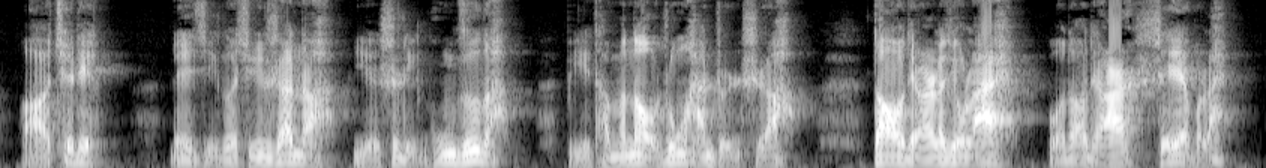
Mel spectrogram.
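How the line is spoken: Gruff voice. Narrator (Chinese): 另一个人呀，声音有些粗，他说道

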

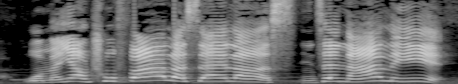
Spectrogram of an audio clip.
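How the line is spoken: Angry shout. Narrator (Chinese): 卡萨夫人生气的喊道

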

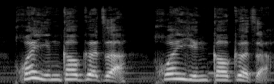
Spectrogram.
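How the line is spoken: Children's happy cheering. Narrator (Chinese): 小朋友们高兴的拍着手喊

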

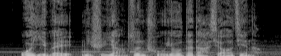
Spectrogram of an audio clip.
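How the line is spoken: Murmuring to himself. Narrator (Chinese): 他喃喃自语

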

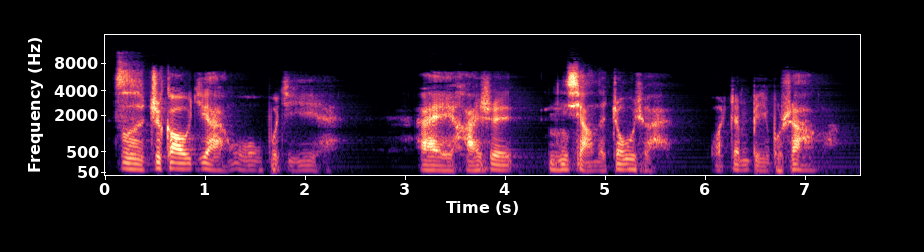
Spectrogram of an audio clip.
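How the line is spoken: Sighing. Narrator (Chinese): 显伯叹了口气

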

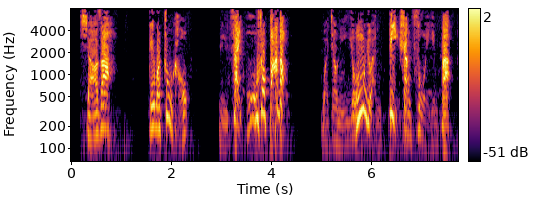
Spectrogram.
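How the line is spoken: Quiet but clear. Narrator (Chinese): 声音不大

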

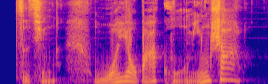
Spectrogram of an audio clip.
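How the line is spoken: Lowered voice. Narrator (Chinese): 公瑾这才压低了声音

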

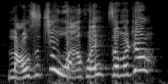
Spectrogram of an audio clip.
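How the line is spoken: Aggressive roar. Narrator (Chinese): 先发制人 大吼

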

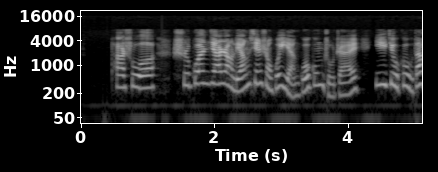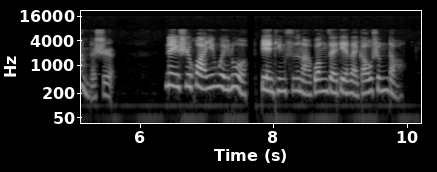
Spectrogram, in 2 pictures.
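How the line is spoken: Soft voice. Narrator (Chinese): 内侍轻声道

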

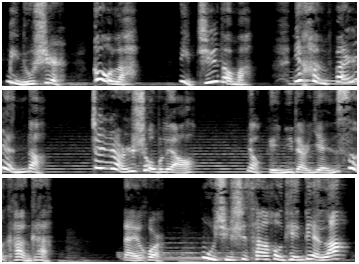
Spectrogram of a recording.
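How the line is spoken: Shouting. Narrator (Chinese): 对他大喊

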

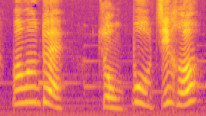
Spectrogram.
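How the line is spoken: Calling out. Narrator (Chinese): 莱德呼叫狗狗们

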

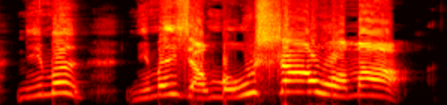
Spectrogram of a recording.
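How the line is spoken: Loud yell. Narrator (Chinese): 元宝大叫一声

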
